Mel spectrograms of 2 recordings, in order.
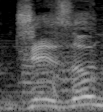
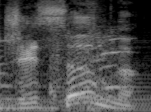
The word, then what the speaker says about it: Jason: c'est plutôt allez j deux prononcations possibles Jaz grâce à une double nationalité depuis toujours Jason ou Jason enchaîne les allers-retours entre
